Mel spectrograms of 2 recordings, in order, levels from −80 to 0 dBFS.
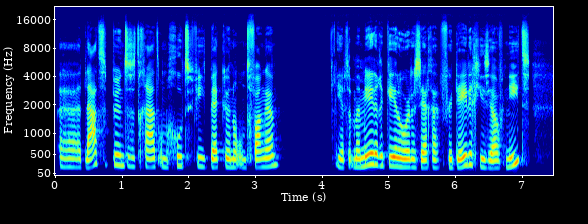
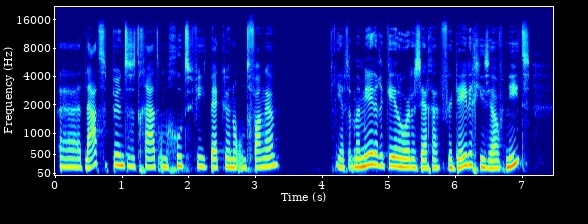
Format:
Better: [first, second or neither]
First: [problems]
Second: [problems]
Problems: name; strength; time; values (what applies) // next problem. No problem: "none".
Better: second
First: thin; very; fading below 350 Hz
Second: none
